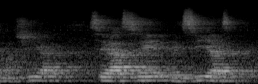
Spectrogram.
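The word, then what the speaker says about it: מָשִׁיחַ: En hebreo así se pronuncia Mashiach.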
